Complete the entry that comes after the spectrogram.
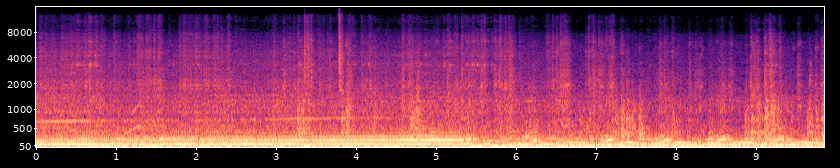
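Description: Renault 18 rally car's engine heard from inside the cabin, first held at steady revs, then from about five and a half seconds in the revs rise and fall again and again as the driver works the throttle through the stage. Scattered clicks and knocks ride over the engine.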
